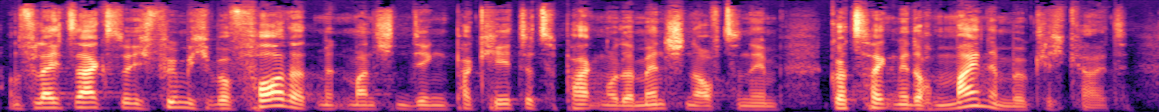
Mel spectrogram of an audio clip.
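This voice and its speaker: A pastor preaching a sermon to his church. This man speaks with energy, pushing some points out loudly and dropping others to a near murmur. His voice sits at an ordinary middle pitch. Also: quick pace. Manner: energetic, swings between loud emphasis and quiet asides.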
